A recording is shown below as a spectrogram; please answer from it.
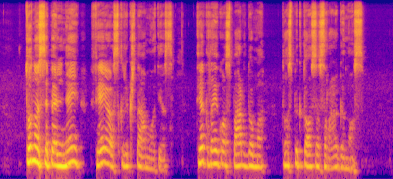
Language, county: Lithuanian, Alytus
